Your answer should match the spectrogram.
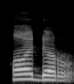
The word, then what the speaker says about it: Qadr: inna anzalnahu fi lailatil qadr inna anzahu fiilatulq ya perhatikan akhwat qadr ya kan kita sudah pernah belajar ro yang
